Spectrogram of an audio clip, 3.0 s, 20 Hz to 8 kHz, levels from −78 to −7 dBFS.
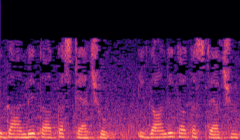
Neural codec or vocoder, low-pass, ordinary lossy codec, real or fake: codec, 16 kHz, 8 kbps, FunCodec, trained on Chinese and English, 25 frames a second; 7.2 kHz; MP3, 24 kbps; fake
